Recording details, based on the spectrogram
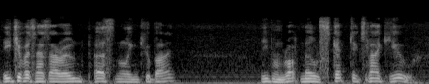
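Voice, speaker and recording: An actor playing a wry, needling radio producer who muses and insinuates in radio drama dialogue. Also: male voice, mid-range voice, steady tone, a little fast, darkish tone, a little hiss or hum, close to an everyday voice. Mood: musing, teasing.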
